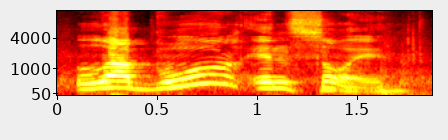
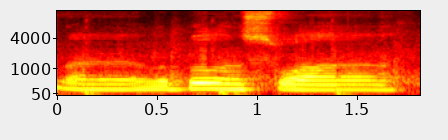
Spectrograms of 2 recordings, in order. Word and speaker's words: La Boule en Soie: La Boule in Soy. I definitely didn't say that right. Alright, La Boule en Soie. Yeah, that's it.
